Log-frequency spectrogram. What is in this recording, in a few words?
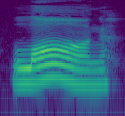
"long", English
